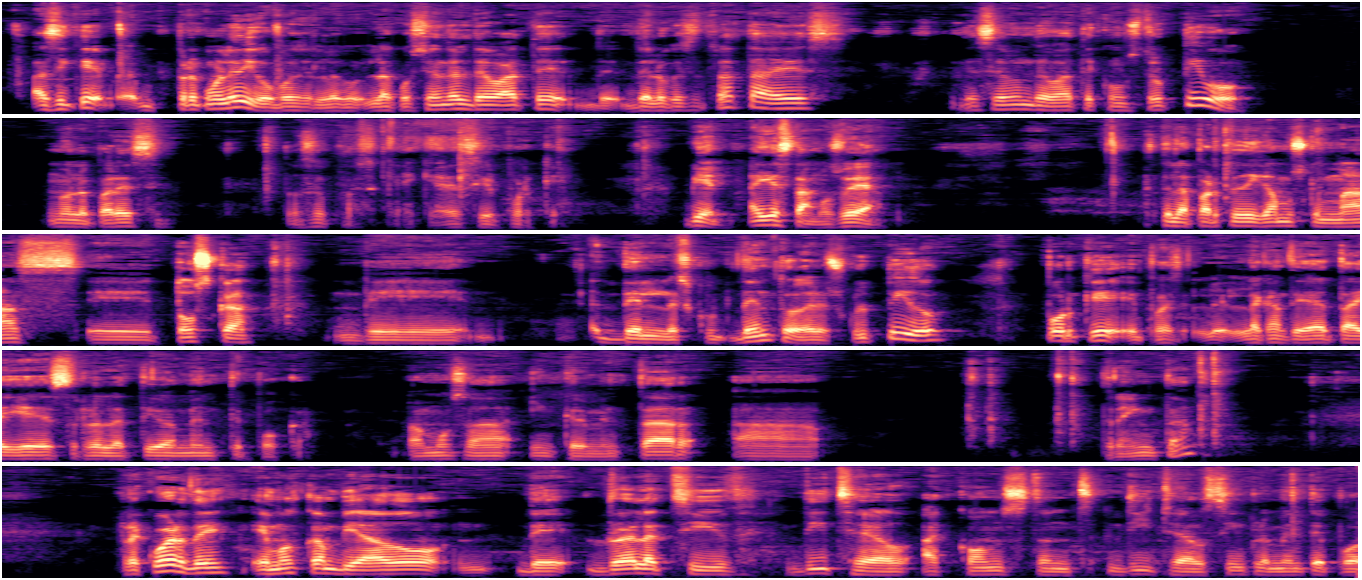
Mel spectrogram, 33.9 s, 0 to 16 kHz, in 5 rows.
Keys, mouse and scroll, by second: 0.4 ctrl+middle click, 1.0 ctrl+click, 1.7 ctrl+middle click, 2.6 middle click, 3.2-5.7 drag, 6.4 middle click, 7.3 middle click, 8.3 shift+middle click, 9.0 shift+middle click, 10.3-14.5 middle drag, 13.5 shift+right click, 15.1 KP_1, 23.4-25.0 scroll down 2, 25.4 3, 25.8 0, 26.6 Return, 29.8 click, 32.4 click.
